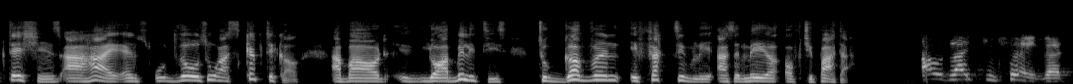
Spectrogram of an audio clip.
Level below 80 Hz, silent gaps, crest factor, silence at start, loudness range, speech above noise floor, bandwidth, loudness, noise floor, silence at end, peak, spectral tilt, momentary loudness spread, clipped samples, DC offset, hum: -72 dBFS; none; 22 dB; 0.1 s; 4 LU; 52 dB; 8.2 kHz; -24 LUFS; -76 dBFS; 0.1 s; -2 dBFS; -6 dB/octave; 13 LU; under 0.1%; under 0.1%; none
